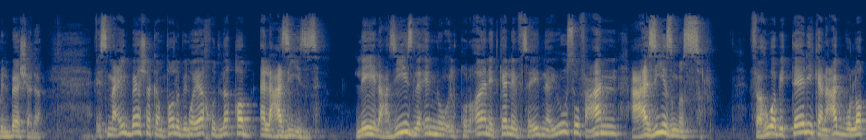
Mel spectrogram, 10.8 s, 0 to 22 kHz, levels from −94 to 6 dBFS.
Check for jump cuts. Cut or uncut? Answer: cut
